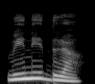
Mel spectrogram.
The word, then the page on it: ವಿನಿದ್ರ: kannada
